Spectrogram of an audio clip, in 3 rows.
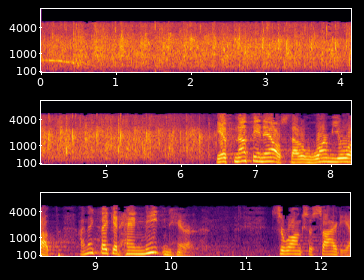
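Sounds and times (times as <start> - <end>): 
thunderous applause: 0.0 - 7.1
speech: 6.4 - 10.4, 11.4 - 12.3.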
